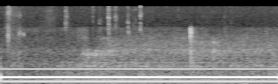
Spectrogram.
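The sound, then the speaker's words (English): Three pure, steady tones hum together as one sustained chord, unchanging and continuous for the whole stretch, with no voices and only a faint background hiss. “You are hearing three tones.”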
